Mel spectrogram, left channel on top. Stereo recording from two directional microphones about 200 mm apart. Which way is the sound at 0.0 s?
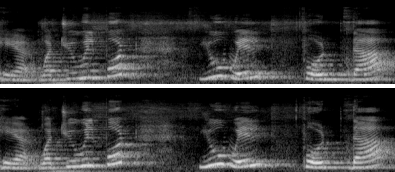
25° right (ahead or behind).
